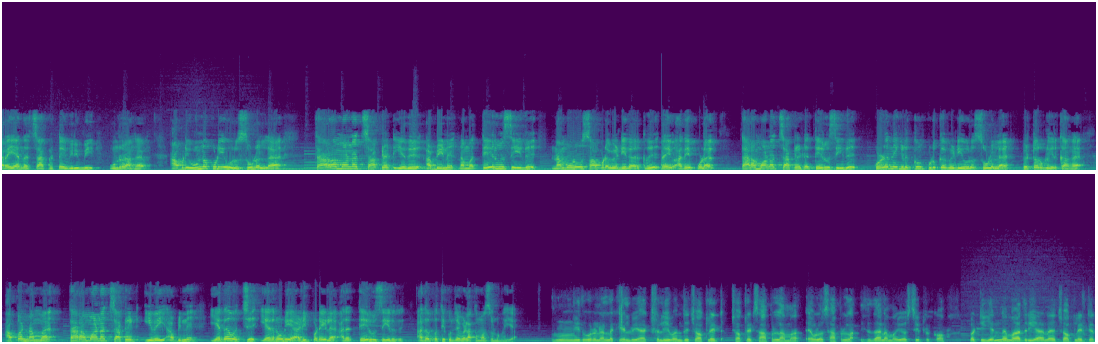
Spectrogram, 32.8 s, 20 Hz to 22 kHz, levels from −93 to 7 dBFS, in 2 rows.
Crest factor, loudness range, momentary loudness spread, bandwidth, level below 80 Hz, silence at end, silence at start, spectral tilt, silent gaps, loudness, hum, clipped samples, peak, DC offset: 14 dB; 6 LU; 8 LU; 8 kHz; -48 dBFS; 0 s; 0 s; -6 dB/octave; none; -16 LUFS; none; under 0.1%; -2 dBFS; under 0.1%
